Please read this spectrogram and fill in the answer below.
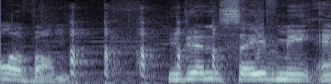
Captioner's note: Erin laughs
